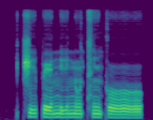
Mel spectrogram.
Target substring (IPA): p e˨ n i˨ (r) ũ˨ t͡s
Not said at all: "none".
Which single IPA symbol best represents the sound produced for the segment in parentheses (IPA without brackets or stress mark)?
n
